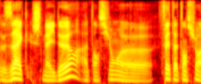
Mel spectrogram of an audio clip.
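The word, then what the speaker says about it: Zack Snyder: Ça se prononce Zack Schneider.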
